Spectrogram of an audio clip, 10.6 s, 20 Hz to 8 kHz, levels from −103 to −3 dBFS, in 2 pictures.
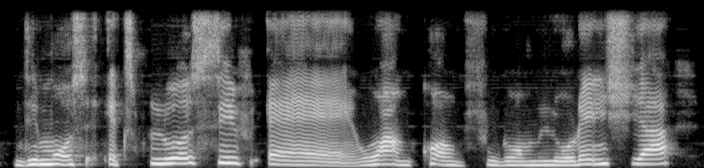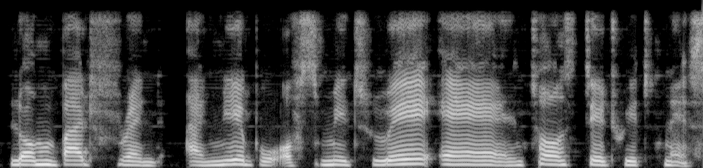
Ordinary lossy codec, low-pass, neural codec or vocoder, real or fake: none; 7.2 kHz; codec, 16 kHz, 8 kbps, FunCodec, trained on LibriTTS, 25 frames a second; fake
